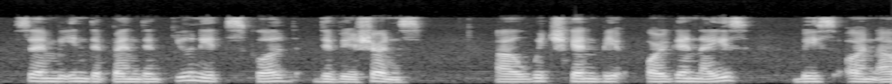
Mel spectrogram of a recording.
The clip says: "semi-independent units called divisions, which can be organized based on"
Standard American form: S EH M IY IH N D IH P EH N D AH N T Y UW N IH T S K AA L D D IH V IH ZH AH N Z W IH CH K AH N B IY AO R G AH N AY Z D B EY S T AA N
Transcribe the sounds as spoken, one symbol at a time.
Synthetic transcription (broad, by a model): S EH M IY IH N D IH P EH N D AH N T Y UW N IH T S K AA L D D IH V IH SH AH N S W IH CH K AH N B IY AO R G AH N AY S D B EY S T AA N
